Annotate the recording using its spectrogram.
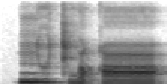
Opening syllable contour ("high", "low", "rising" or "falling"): high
